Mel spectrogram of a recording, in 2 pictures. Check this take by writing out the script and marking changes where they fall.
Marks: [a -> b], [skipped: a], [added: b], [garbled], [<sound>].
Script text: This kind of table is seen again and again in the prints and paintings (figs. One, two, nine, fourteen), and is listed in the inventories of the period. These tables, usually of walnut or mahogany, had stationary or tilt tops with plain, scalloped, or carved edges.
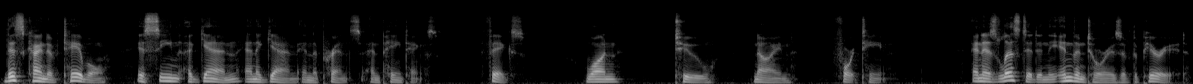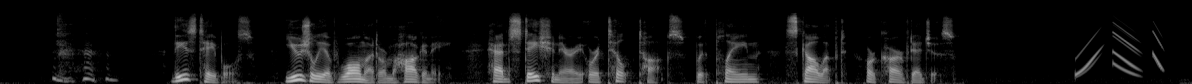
This kind of table is seen again and again in the prints and paintings (figs. One, two, nine, fourteen), and is listed in the inventories of the period. [laugh] These tables, usually of walnut or mahogany, had stationary or tilt tops with plain, scalloped, or carved edges. [chirp]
